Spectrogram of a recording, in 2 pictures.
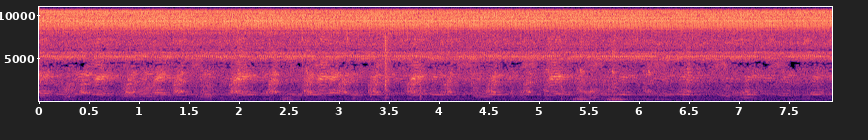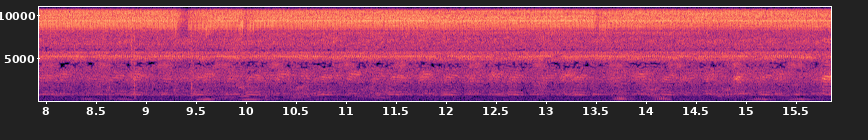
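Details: Many frogs calling at night in a dense overlapping chorus, quick croaks crowding the first half then thinning to scattered low croaks, under a continuous high insect-like hiss.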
